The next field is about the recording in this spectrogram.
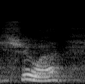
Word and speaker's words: Yeshua: It's somewhat of a shame that in English we mispronounce our Lord's name all the time, since as written in English, it really should be Y-E-S-U-S or Jesus. Pronouncing its original Hebrew form, Yeshua, would be even better,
